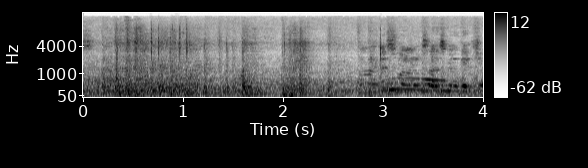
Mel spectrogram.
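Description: Inside a moving double-decker bus: a deep, steady rumble of engine and road with many rattles and knocks from the body, the loudest thump about halfway through. A person's voice comes in near the end. The whole track is pitched down, which makes it all sound deeper.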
